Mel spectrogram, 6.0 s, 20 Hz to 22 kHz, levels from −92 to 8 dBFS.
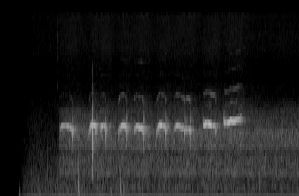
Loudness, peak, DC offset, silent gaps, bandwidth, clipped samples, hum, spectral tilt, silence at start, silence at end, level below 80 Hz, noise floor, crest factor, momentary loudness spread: -30 LUFS; -14 dBFS; under 0.1%; none; 17 kHz; under 0.1%; none; -2.5 dB/octave; 1.2 s; 1.1 s; -78 dBFS; -70 dBFS; 20 dB; 12 LU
